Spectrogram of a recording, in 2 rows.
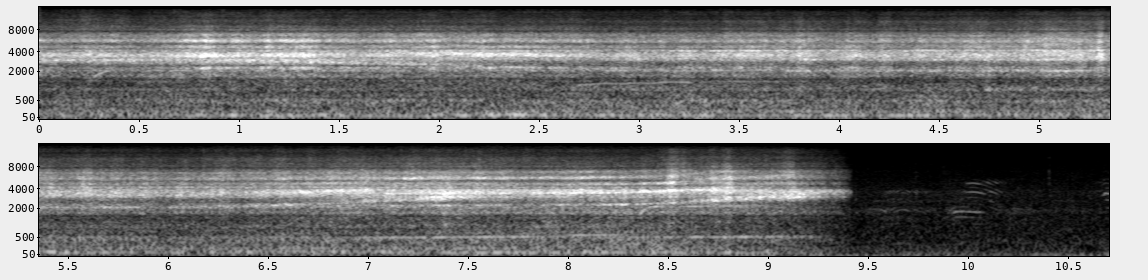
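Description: USAF Thunderbirds F-16 fighter jets taxiing, their jet engines giving a loud, steady high-pitched whine of several tones over a low rumble. It cuts off suddenly near the end.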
